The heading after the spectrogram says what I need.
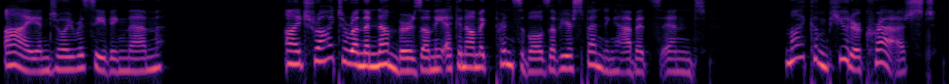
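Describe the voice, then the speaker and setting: An actress voicing a coldly clinical scientist from the future in a video game, with deadpan, formal, precise diction. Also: female voice, fairly low pitch, normal speed, no room sound, clean studio sound, natural voice. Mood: detached, analytical. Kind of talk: scripted video game character lines.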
